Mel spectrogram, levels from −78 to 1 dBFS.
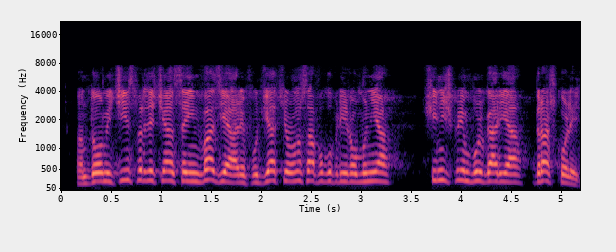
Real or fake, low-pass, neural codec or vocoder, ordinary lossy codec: fake; none; codec, 16 kHz, 4.8 kbps, FACodec; none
